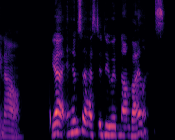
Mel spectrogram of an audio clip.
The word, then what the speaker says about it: ahimsa: You talked about the concept of ahimsa.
